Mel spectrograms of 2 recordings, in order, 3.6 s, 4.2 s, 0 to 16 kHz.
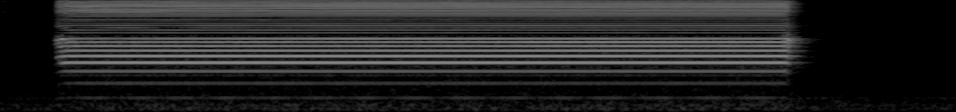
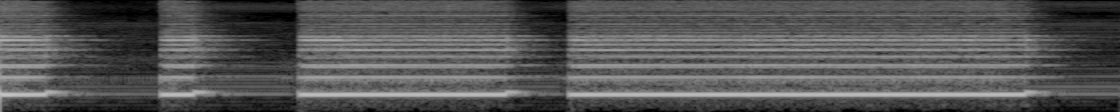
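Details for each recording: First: Cheap piezo replacement buzzer for a postwar Lionel diesel locomotive horn, tested on a 1.5V D battery: thin, feeble, steady high-pitched beep for about three seconds that would be lost under the E-unit and horn-relay buzz. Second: Postwar Lionel 2350 diesel locomotive on the test track, original mechanical buzzer replaced with a new buzzer, shell back on, powered by KW transformer: clean steady buzzing horn blasts, two short then two longer; working horn buzzer.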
